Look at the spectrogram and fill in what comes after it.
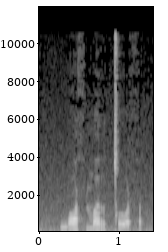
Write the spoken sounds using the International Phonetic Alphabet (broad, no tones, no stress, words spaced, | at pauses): wɔħ mɐrǀoħ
